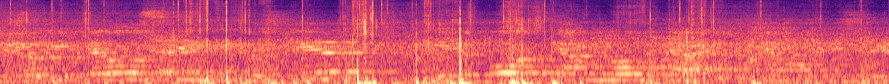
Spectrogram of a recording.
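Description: Indistinct chatter of boat passengers, with a few sharp, dull thumps about two seconds in.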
